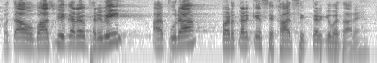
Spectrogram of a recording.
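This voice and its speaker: A man's voice: high-pitched, lively intonation, normal speed, fairly bright tone. A man, a monk teaching a religious class, asks the listeners questions and then recites the lists himself. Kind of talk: quizzing religious lesson. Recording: long hall reverb.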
